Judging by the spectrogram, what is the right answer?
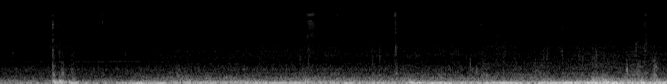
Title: Gladiator mojave grinding and knocking noise??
